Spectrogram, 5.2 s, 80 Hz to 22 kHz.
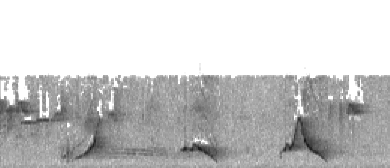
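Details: Green leafbird song used to train cage birds: a thin high whistle, then three strong slurred notes, each rising sharply before sweeping down, spaced roughly 1.3 seconds apart, with little background noise.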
